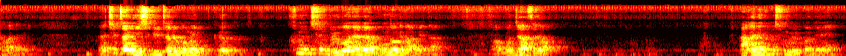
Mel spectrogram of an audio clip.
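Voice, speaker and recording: A man's voice: fairly high pitch, warm tone. A man preaching a sermon as pastor, asking rhetorical questions and acting out quoted voices. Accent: Korean-American. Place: church sanctuary. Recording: roomy distant church mic.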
